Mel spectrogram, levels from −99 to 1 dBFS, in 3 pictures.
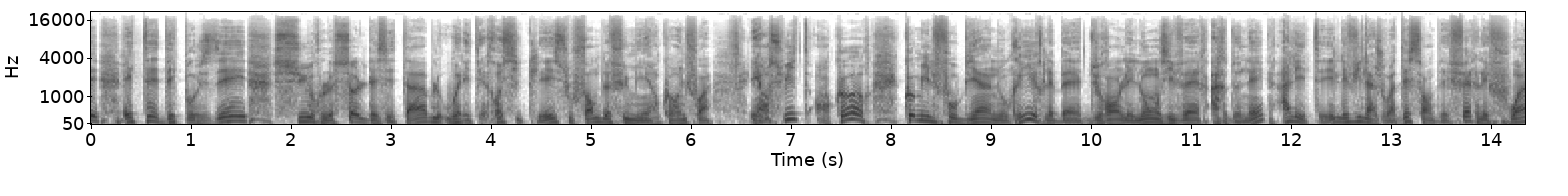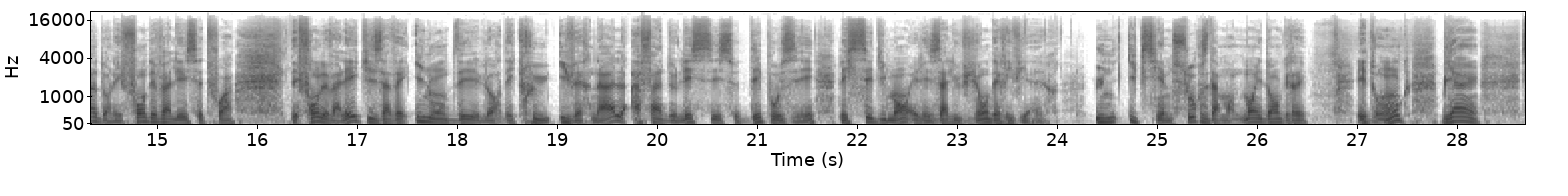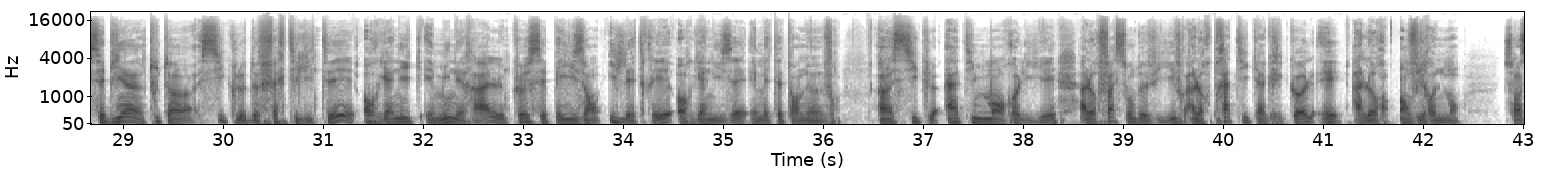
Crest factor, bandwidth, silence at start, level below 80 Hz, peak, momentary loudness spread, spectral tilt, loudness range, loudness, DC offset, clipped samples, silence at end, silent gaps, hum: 20 dB; 19.5 kHz; 0 s; -56 dBFS; -10 dBFS; 5 LU; -3.5 dB/octave; 2 LU; -28 LUFS; under 0.1%; under 0.1%; 0 s; none; none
